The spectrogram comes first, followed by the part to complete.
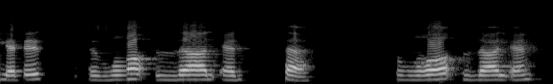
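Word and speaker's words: ذ: So these 3 letters will be pronounced: Tha, Zal, and Gha.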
